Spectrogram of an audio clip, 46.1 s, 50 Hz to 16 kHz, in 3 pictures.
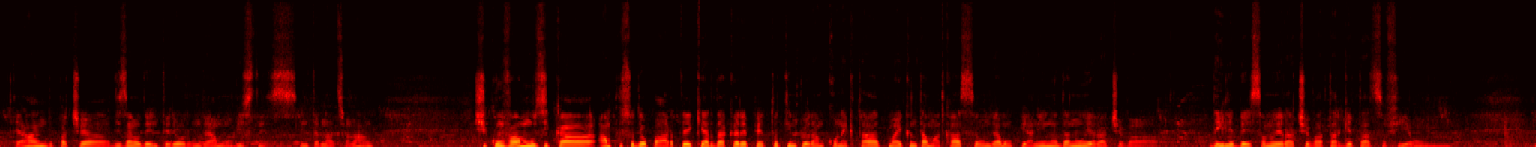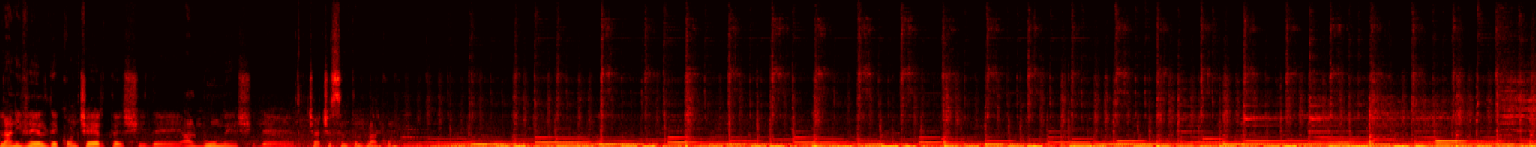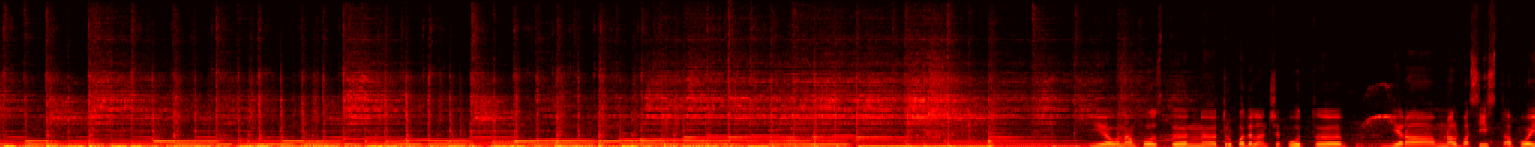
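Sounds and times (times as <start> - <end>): keyboard lines: 18.4 - 42.9
drum-kit beat: 19.3 - 42.5
electric bass: 19.6 - 42.4.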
